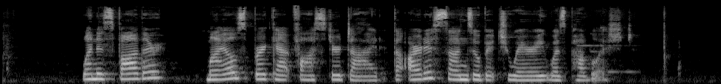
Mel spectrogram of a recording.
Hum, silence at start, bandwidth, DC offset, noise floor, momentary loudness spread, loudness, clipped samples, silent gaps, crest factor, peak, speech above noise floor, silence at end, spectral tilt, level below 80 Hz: none; 0.85 s; 16.5 kHz; under 0.1%; -61 dBFS; 14 LU; -21 LUFS; under 0.1%; none; 22 dB; -2 dBFS; 39 dB; 0.9 s; -2.5 dB/octave; -68 dBFS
